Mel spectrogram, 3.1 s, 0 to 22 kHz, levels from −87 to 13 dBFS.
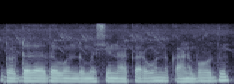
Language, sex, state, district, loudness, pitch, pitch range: Kannada, male, Karnataka, Koppal, -16 LUFS, 100 Hz, 100-105 Hz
